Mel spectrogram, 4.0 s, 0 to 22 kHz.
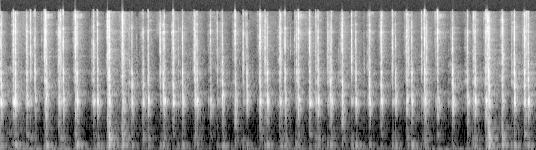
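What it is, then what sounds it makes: Plastic mechanical keyboard. A small 60% Ducky Mecha Mini Frozen Llama Edition mechanical keyboard with a light blue plastic case and plastic keycaps lies flat as its keys are pressed with one hand, then typed on with both gloved hands. About 33 quick, dry plastic clicks and taps follow in a steady rapid stream, each with a bright clack centered around 1.3 kHz and almost no ring.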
